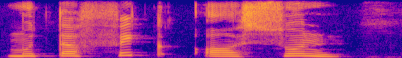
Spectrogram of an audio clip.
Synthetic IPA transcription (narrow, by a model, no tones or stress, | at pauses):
mʊt̪ːəfɪkɔːsʊn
